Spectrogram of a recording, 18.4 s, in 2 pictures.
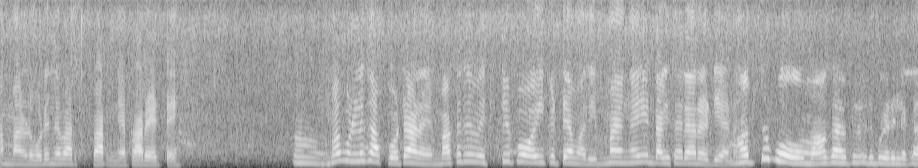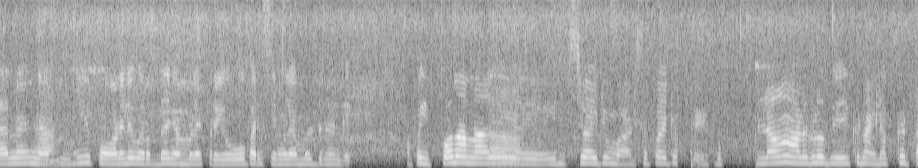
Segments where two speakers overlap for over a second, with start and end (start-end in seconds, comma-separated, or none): none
